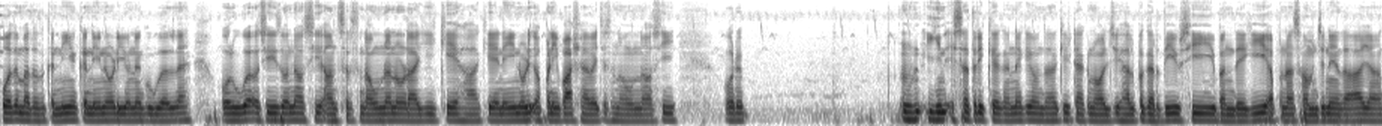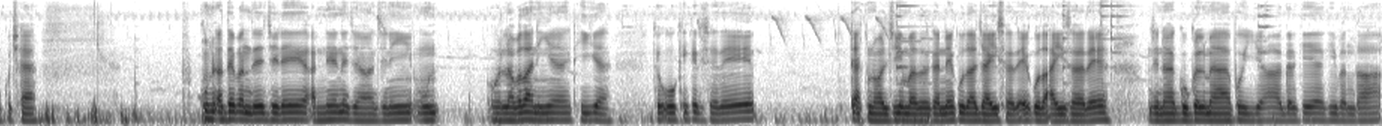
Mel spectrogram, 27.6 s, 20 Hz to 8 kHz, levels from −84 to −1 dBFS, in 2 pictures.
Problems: none marked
